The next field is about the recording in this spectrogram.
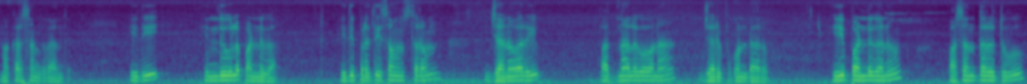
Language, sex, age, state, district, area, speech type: Telugu, male, 30-45, Andhra Pradesh, West Godavari, rural, spontaneous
